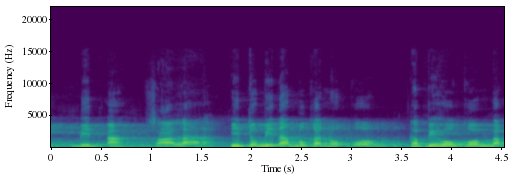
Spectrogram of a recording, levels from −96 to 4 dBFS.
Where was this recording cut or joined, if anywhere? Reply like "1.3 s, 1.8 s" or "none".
1.7 s, 3.4 s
